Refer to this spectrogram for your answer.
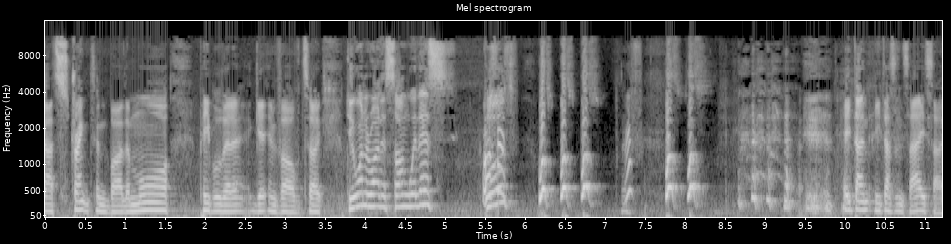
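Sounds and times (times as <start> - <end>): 
speech: 0.0 - 6.0, 10.0 - 11.2
dog barking in short sharp yaps: 6.2 - 7.0, 7.8 - 8.4.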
